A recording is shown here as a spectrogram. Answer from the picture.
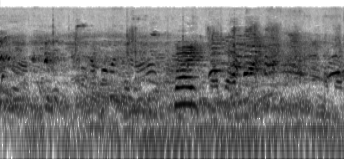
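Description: Many children's voices chattering and calling out at once, several overlapping.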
